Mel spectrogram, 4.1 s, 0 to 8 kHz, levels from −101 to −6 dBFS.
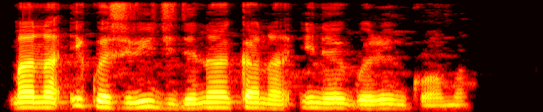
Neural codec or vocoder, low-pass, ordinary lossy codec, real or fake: vocoder, 44.1 kHz, 128 mel bands every 256 samples, BigVGAN v2; 7.2 kHz; none; fake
